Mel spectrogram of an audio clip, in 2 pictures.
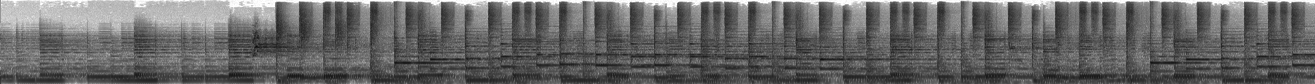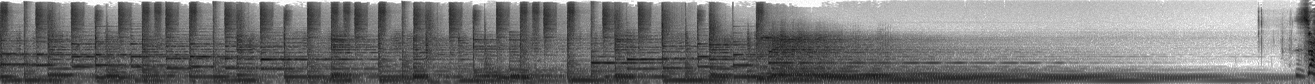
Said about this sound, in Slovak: Takže počujeme sa po zvučke.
